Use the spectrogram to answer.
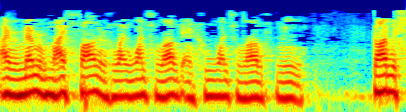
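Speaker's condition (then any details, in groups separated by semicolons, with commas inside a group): Cleft palate; congenital cleft palate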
